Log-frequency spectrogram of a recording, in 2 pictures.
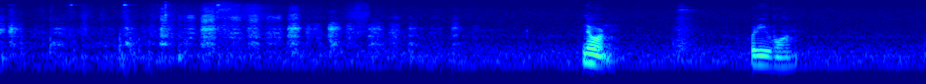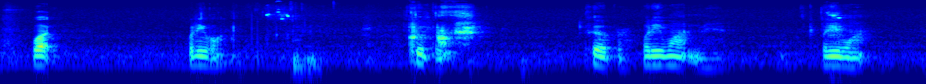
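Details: A male corgi gives short, moaning, grumbling bursts every second or two, each wavering up and down in pitch like a reply, while a man's voice keeps asking him questions in between.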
